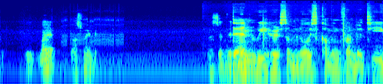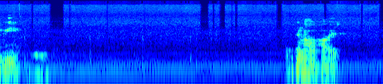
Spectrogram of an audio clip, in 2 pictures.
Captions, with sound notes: Then we hear some noise coming from the TV. [Television static]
